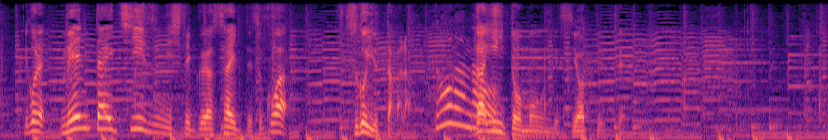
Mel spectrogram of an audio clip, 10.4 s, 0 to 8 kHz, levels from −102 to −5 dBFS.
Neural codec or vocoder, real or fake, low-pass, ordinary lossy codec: none; real; 7.2 kHz; AAC, 48 kbps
